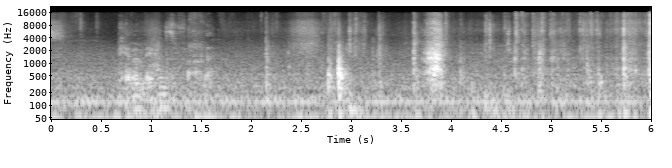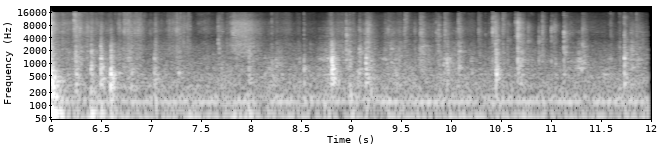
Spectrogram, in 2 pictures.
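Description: Cardboard scrapes and taps as a box of cards is opened by hand.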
